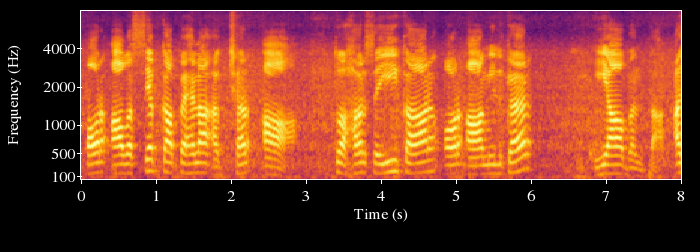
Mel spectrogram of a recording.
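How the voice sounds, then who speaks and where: A man teaching grammar. He talks deliberately and repeats each rule with worked examples. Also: a little high. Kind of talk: slow classroom explanation. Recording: dull lo-fi recording with faint background noise.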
